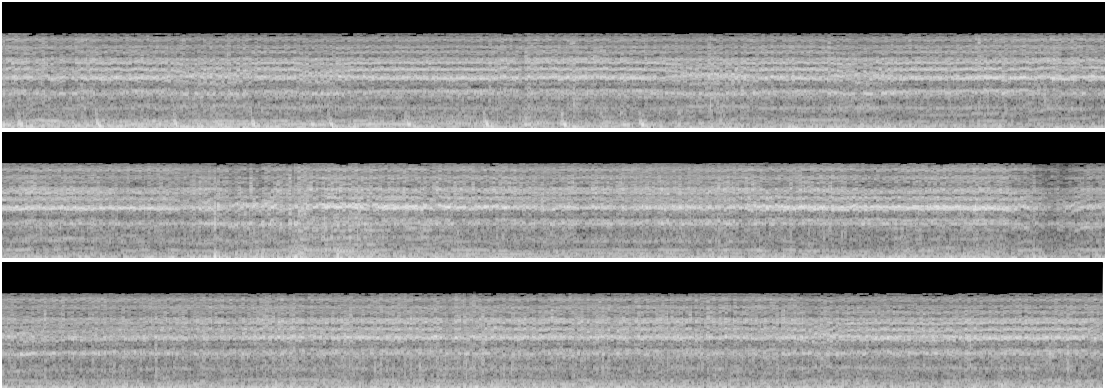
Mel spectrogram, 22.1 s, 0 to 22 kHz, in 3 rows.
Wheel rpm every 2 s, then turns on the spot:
160, 160, 160, 160, 160, 160, 160, 140, 160, 160, 160.
none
